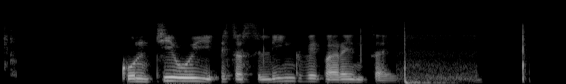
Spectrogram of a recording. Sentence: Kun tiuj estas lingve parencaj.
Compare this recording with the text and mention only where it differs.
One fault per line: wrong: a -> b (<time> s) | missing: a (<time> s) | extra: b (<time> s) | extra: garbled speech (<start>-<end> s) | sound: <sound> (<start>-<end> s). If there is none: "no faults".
sound: thud (4.0-4.6 s)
